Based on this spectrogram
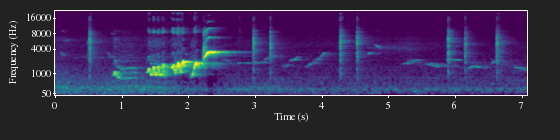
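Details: White-rumped shama of the Medan type displaying imitated song material: one rich warbled phrase climbing to a high whistle, followed by scattered clicks and soft chirps.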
